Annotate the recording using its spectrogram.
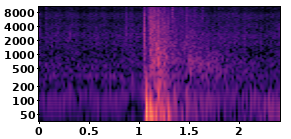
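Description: A gunshot fires loudly and echoes briefly.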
